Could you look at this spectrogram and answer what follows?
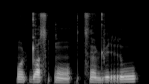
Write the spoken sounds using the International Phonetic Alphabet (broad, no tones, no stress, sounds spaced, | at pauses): õ ʈ ɖ ɑ s k͡p õ | t͡s ɛ̃ ɖ y r u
